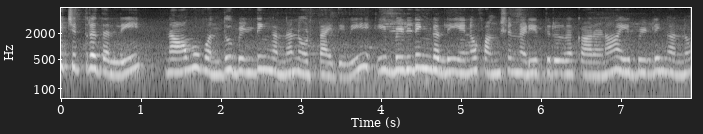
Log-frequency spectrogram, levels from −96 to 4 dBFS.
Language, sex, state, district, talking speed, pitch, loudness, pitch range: Kannada, female, Karnataka, Raichur, 130 wpm, 250 Hz, -17 LUFS, 230-275 Hz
